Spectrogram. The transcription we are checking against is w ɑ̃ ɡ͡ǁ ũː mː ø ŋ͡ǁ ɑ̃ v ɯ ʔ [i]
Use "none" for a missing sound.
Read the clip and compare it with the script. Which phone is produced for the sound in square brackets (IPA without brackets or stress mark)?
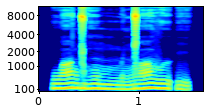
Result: i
